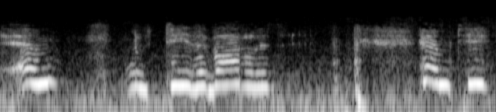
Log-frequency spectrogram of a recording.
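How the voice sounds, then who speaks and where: An actress playing a drugged, dying, betrayed wife in a 1970s radio melodrama, groggy, halting and gasping. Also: female voice, sits high, fairly even intonation. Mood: dawning horror. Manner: halting, gasping, breaking off words. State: groggy, weak and distressed. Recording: dull, noisy 1970s radio recording.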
